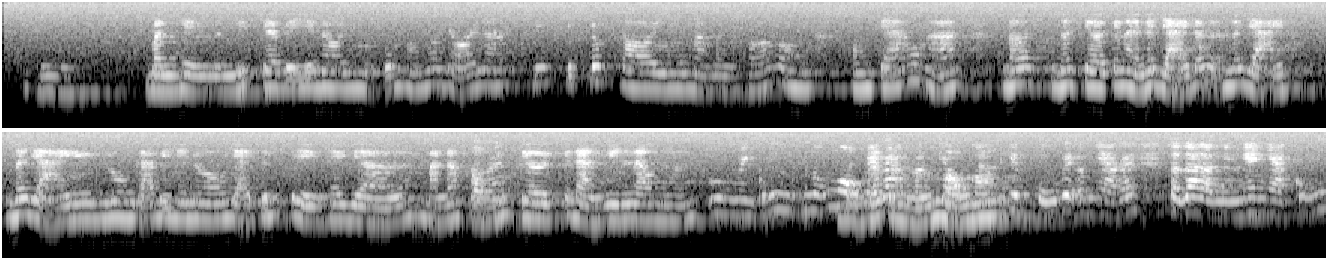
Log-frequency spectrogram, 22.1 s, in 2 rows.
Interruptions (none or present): present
